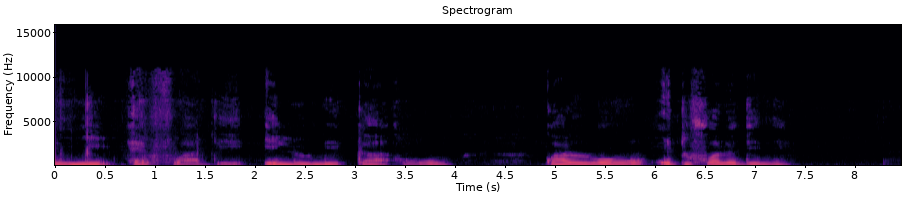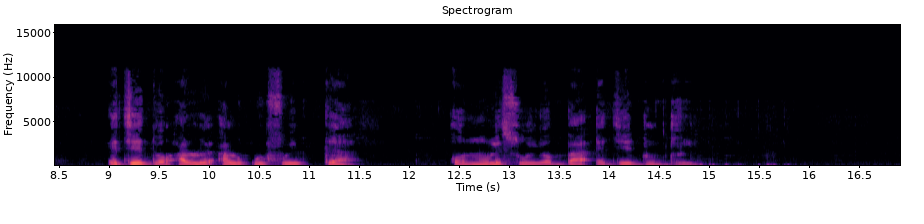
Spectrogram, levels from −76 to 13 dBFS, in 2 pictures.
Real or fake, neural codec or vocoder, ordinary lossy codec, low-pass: fake; codec, 44.1 kHz, 7.8 kbps, Pupu-Codec; MP3, 48 kbps; 14.4 kHz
